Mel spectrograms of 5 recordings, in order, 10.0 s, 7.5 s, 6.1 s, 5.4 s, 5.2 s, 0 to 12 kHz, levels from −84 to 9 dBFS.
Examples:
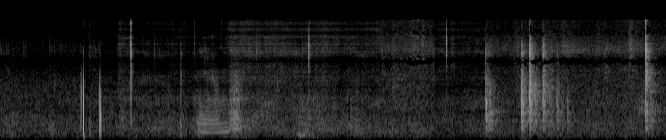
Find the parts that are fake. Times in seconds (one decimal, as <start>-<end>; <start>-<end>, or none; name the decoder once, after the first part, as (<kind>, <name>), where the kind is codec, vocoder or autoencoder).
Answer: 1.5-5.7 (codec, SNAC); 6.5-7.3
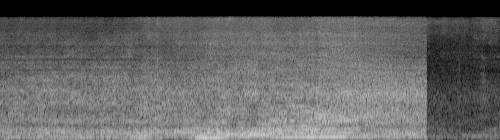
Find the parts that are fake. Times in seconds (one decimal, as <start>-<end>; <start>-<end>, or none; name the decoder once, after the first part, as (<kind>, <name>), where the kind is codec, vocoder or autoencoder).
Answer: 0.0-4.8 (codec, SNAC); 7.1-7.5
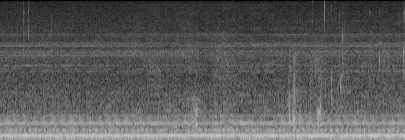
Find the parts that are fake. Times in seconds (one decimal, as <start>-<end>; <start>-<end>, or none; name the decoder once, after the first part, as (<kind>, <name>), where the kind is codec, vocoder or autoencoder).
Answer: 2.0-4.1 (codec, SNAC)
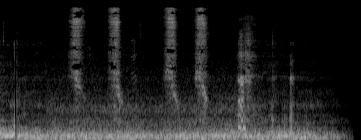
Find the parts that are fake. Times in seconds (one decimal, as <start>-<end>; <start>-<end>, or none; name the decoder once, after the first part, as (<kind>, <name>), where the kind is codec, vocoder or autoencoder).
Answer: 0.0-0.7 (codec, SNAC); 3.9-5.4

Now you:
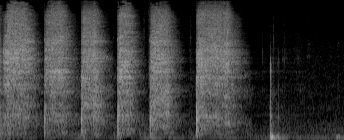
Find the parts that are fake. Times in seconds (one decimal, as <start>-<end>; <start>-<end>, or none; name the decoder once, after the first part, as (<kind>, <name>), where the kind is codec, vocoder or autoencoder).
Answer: 0.8-1.7 (codec, SNAC); 2.4-4.6

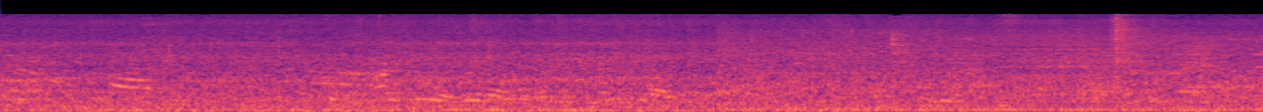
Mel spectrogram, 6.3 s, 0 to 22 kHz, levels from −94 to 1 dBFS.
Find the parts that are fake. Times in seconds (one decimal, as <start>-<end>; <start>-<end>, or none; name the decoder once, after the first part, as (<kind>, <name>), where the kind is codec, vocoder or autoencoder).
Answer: 5.0-5.6 (codec, SNAC)

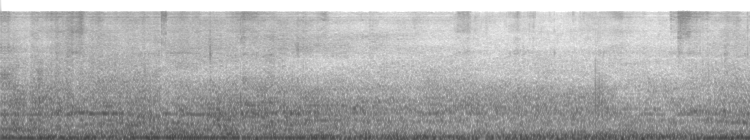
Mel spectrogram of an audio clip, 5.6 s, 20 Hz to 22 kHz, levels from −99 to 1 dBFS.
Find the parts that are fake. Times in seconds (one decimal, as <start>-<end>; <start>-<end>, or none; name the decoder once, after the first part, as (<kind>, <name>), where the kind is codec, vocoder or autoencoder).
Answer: 0.0-3.4 (codec, SNAC); 4.5-5.6

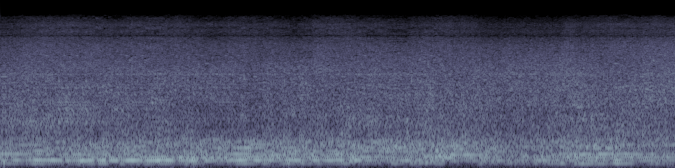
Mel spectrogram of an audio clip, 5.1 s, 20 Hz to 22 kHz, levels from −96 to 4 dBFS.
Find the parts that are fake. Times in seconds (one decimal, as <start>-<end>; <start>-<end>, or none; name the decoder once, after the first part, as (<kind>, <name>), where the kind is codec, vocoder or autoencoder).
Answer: 0.0-3.3 (codec, SNAC); 4.6-5.1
